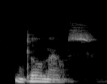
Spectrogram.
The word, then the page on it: dormouse: British English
